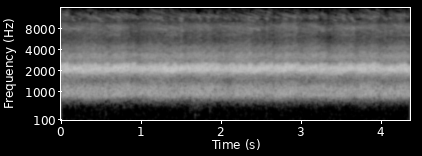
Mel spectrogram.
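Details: Frogs singing together at a pond in a horse pasture, captured on a Zoom 6 recorder: a dense, unbroken chorus of high trilling voices blending into a steady shimmering drone, with no pauses and no other sounds.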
